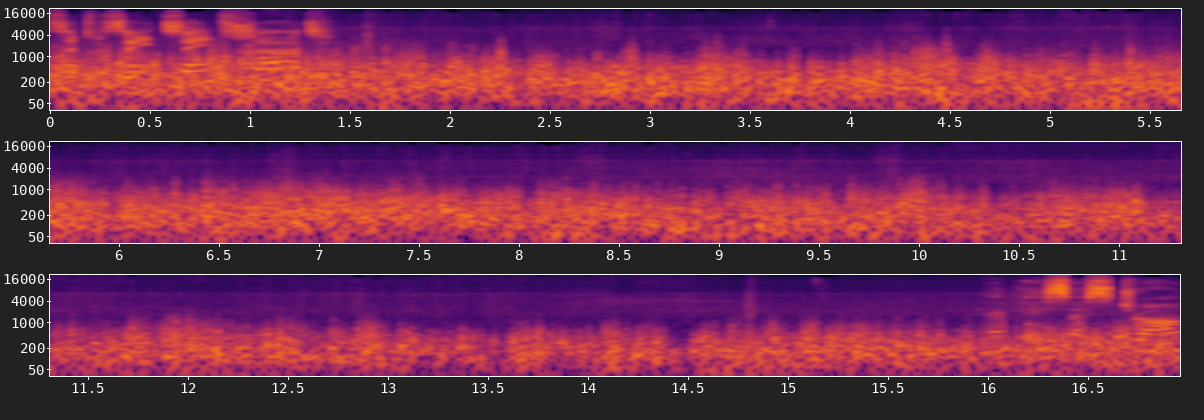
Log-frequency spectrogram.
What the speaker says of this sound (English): It's a strong wind, I have to be very carefully.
